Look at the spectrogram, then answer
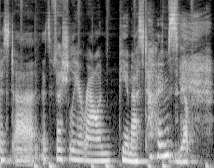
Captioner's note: chuckles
